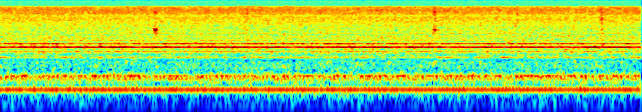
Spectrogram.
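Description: Near silence with a faint, steady electrical hum: one low tone with a higher overtone, constant throughout.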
